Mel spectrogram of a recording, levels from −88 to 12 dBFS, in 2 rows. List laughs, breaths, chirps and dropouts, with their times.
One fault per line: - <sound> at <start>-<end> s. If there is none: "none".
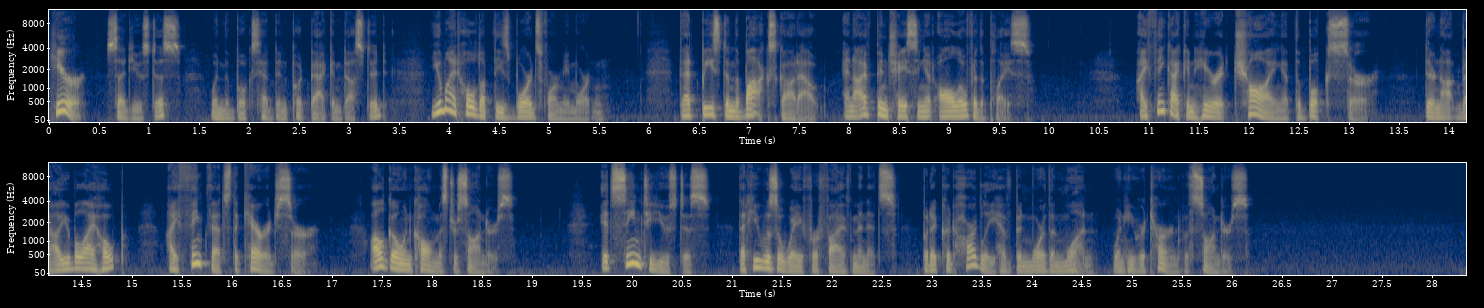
none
